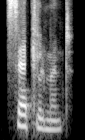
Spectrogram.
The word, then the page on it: settlement: Indian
